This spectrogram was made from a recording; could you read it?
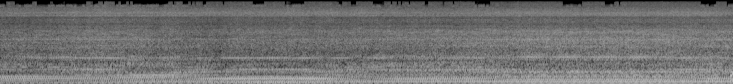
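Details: Newly installed Quincy 5hp two-stage air compressor on rubber-cork pads, running during soapy-water leak check of the union: steady even drone with a smooth pump rhythm around four beats a second, no knocks or hiss; running fine.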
